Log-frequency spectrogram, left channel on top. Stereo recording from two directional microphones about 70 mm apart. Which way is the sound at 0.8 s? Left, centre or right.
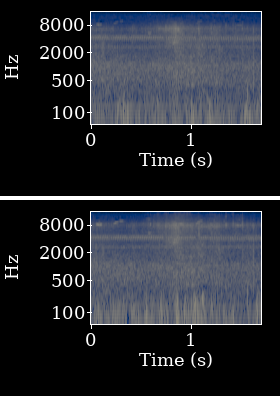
Centre.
